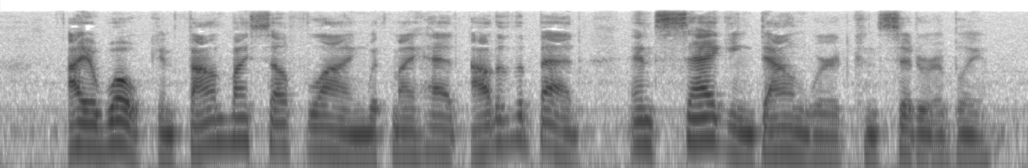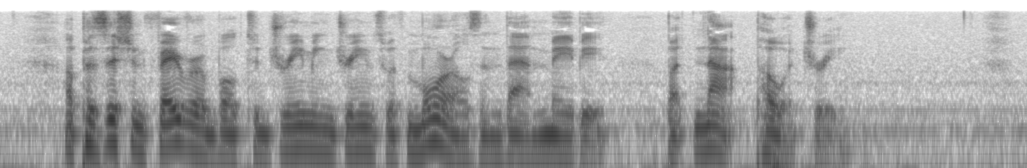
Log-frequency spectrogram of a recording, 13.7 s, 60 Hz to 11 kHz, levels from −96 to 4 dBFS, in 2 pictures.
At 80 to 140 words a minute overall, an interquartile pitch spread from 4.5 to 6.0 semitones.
Yes: slow, 135 wpm; average, 5.0 semitones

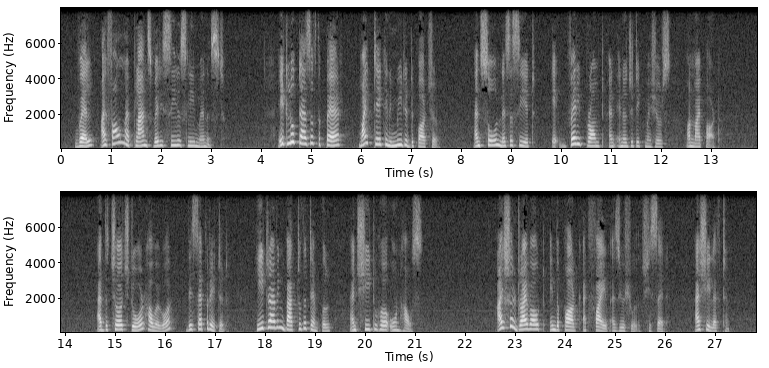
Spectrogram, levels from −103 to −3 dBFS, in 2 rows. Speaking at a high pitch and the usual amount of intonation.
Yes: high, 240 Hz; average, 4.9 semitones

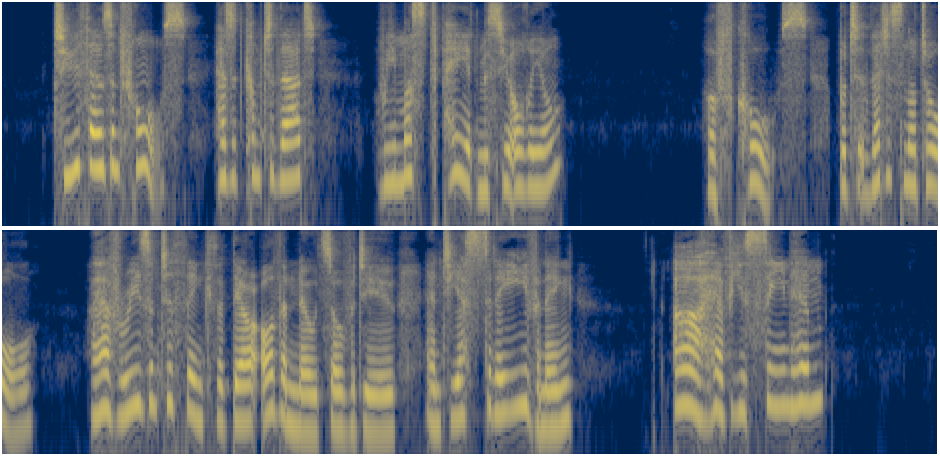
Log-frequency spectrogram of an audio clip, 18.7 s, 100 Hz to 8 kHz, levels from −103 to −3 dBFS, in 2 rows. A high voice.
Yes: high, 230 Hz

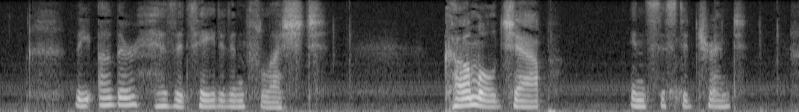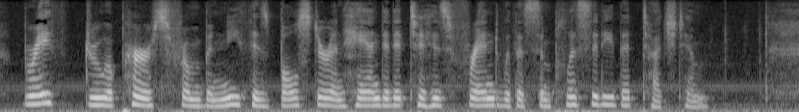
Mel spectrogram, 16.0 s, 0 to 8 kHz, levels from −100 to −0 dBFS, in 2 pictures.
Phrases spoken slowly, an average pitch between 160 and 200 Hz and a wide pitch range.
No: slow, 115 wpm; medium, 185 Hz; average, 2.9 semitones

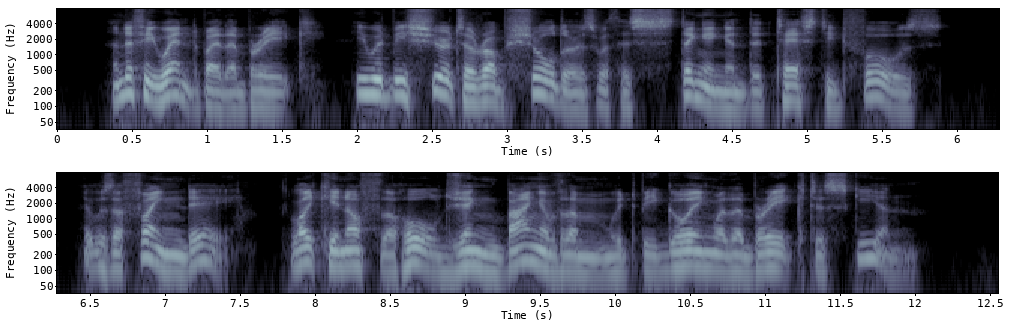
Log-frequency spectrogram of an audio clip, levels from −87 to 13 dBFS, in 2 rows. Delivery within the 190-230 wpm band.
Yes: average, 195 wpm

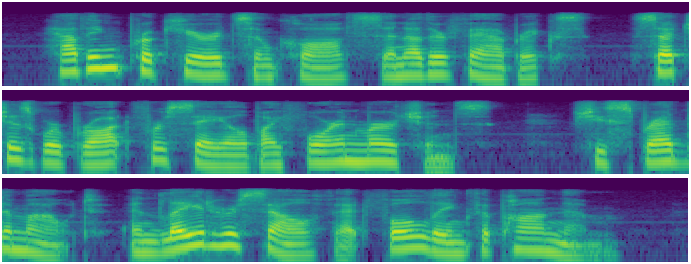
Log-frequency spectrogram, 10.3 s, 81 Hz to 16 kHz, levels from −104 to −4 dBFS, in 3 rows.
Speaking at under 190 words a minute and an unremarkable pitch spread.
Yes: average, 170 wpm; average, 4.2 semitones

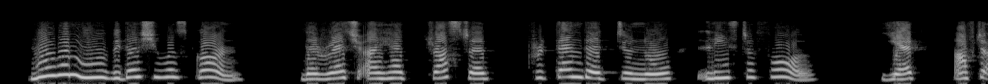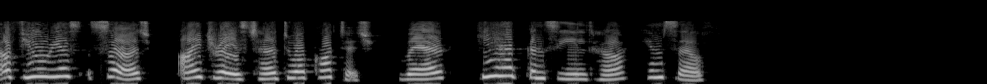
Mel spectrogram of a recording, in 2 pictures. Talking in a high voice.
Yes: very high, 290 Hz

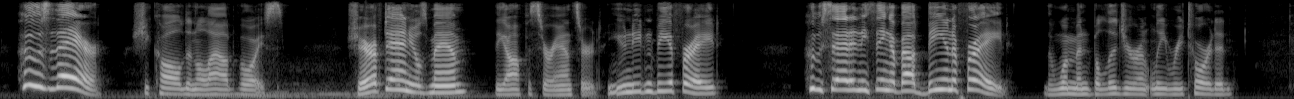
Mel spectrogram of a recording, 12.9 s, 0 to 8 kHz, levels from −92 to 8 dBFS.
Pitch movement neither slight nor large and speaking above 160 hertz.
No: wide, 8.8 semitones; medium, 185 Hz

